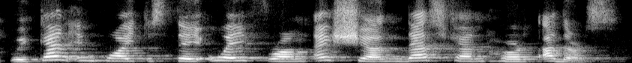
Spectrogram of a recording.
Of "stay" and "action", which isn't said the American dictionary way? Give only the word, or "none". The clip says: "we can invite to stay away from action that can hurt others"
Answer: action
